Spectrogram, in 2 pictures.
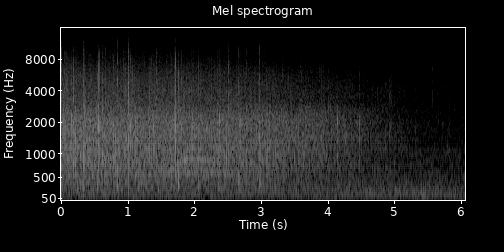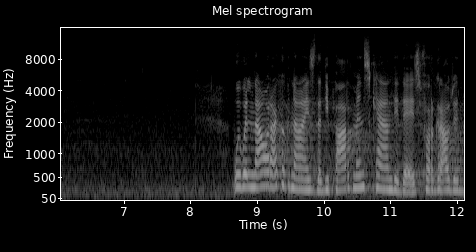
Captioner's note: applause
